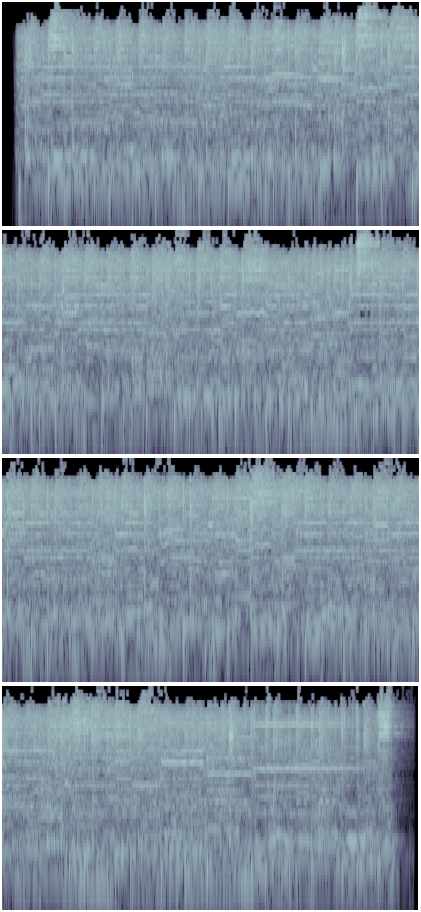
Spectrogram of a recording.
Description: Xtreme / Fusion (Live)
